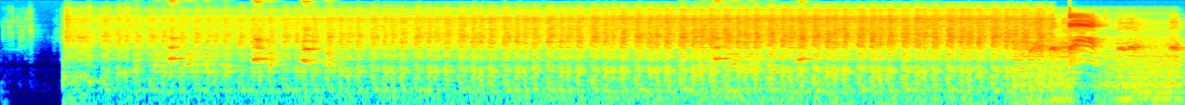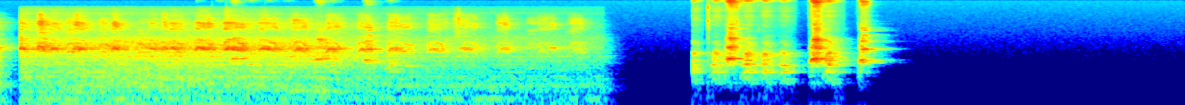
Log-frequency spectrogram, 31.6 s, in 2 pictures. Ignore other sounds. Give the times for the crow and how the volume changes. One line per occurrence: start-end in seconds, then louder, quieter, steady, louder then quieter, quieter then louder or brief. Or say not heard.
13.4-23.9 quieter.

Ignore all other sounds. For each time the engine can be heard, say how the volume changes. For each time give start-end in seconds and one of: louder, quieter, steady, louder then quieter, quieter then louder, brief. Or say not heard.
0.0-14.1 louder.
